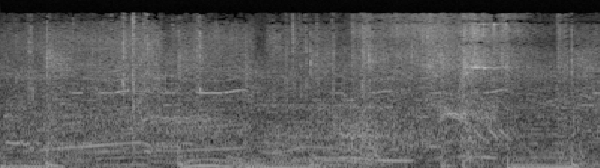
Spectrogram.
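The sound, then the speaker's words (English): Race cars roar past while tires squeal in several sliding, pitch-bending streaks, skidding loudly over a constant engine drone, with a faint crunch as cars wreck and pile up. “Oh, there's a skid! Oh, and there's a wreck! The cars are piling up!”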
